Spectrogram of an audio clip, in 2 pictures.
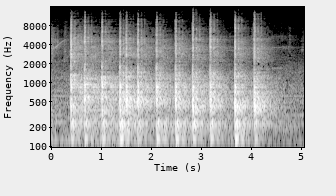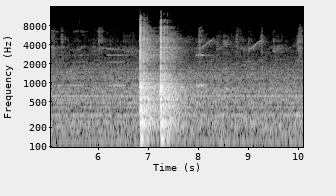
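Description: A rapid volley of about a dozen gunshots over roughly four seconds, then two more shots about three seconds later, carried over police radio traffic.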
